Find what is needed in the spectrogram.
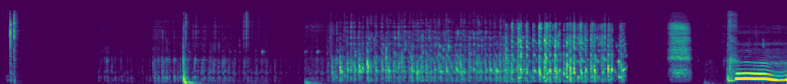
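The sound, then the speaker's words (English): A lighter clicks and flicks a few times, then a long, steady bubbling hiss of someone inhaling from a smoking bowl, followed by a sharp breath and a short voiced groan. “Now let's all light up our bowls. Lighters out, let's blaze it, bros.”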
